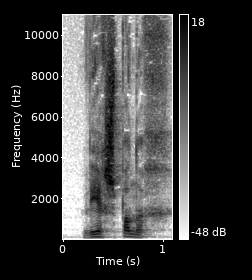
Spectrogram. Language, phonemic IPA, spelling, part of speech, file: Dutch, /ʋeːrˈspɑnəx/, weerspannig, adjective, Nl-weerspannig.ogg
- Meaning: 1. refractory 2. asking effort, difficult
